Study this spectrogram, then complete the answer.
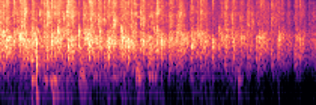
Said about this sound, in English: Thank you both so much for speaking here this evening. That was really interesting. Thank you all for being here. Thank you. If you could give a round of applause.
